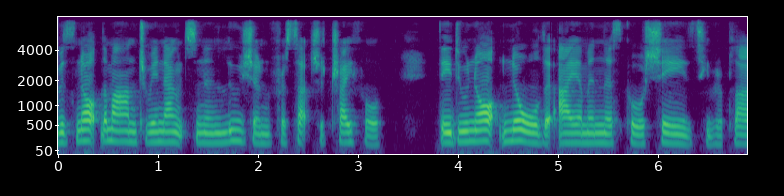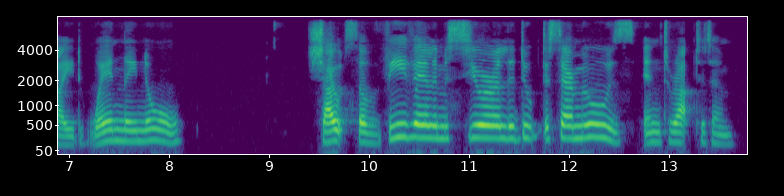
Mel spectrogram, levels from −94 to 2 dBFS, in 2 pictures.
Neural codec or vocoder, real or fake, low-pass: none; real; 7.2 kHz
